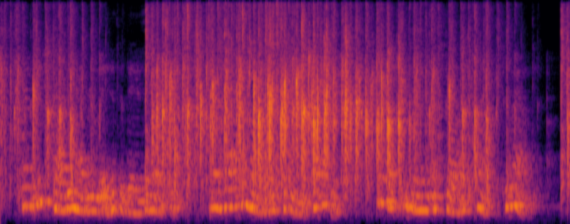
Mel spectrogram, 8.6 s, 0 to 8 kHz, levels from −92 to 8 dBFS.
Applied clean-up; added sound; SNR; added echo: none; Applause; -2 dB; reverberation time 2.2 s.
